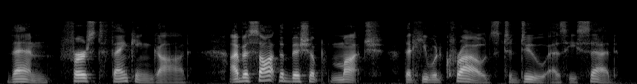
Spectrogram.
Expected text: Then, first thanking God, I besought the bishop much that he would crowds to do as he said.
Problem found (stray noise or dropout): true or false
false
